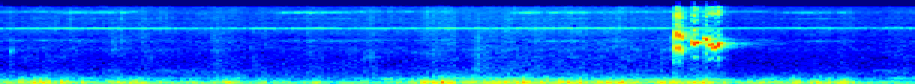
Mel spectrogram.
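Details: Sooty-headed bulbul singing actively, played as a lure to call wild bulbuls: one short burst of bright, bubbling notes near the middle. Steady low rumble of background noise throughout.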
